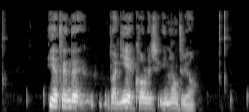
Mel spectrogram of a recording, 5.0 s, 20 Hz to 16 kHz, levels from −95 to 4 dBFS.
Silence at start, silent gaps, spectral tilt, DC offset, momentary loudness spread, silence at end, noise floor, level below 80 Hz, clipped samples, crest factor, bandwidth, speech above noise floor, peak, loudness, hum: 1 s; none; -5.5 dB/octave; under 0.1%; 24 LU; 1.1 s; -63 dBFS; -64 dBFS; under 0.1%; 18 dB; 11.5 kHz; 46 dB; 0 dBFS; -17 LUFS; none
